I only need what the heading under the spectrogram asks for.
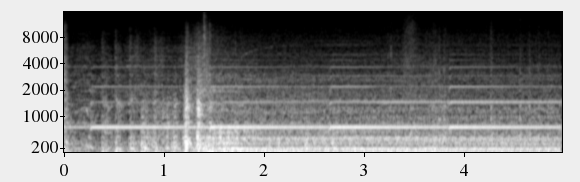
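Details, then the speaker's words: Old Pontiac Firebird at a salvage auction, 143,000 miles, start after sitting. About a second of uneven, iffy cranking, then it catches and settles into a steady idle. A knock is noted right after start. "Okay, the first couple of seconds was kind of iffy. Something's knocking though, right here."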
